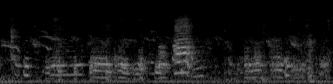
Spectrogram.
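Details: Backyard native chickens pecking grains during feeding, drawn-out tonal clucks and a louder harmonic squawk near the middle, other hens murmuring underneath and a faint hum.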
